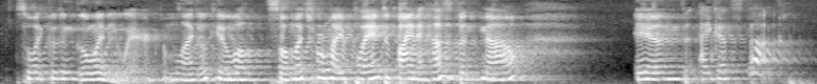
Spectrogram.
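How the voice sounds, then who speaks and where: A woman with a slight Slovak accent and fairly high pitch speaks at a fairly slow pace with fairly even intonation, amid audible room echo and noticeable background noise. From Slovakia. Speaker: wellness speaker. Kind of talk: talk to an audience.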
